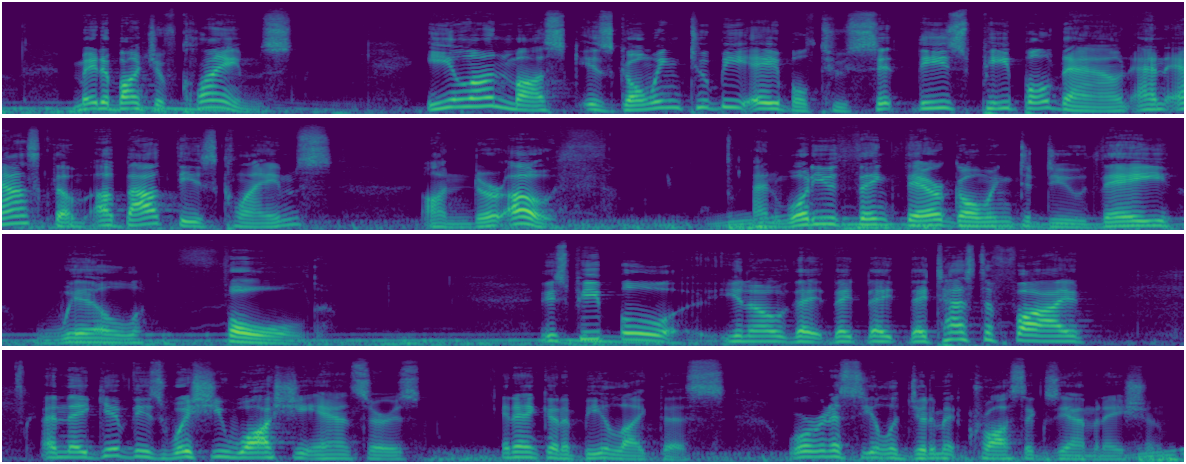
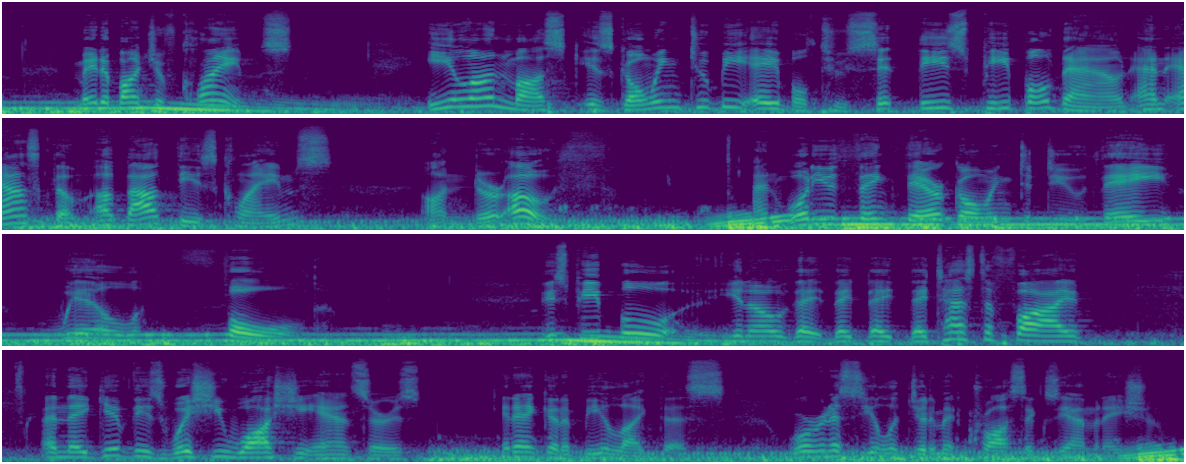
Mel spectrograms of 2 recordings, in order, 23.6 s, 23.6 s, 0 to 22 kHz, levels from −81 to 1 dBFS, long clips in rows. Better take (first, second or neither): first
